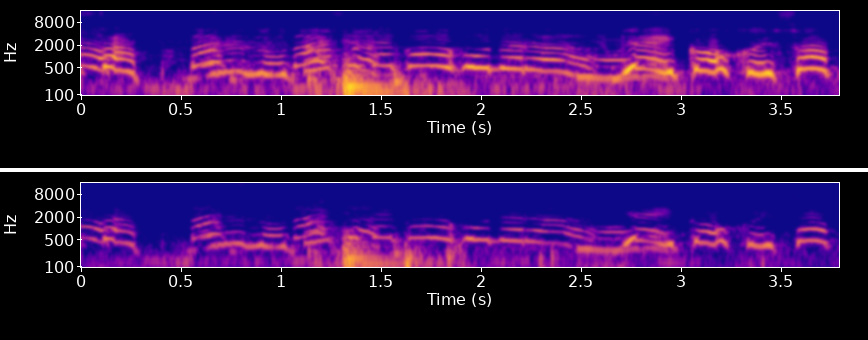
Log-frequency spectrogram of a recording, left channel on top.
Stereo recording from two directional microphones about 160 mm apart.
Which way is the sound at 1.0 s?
15° left (ahead or behind).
